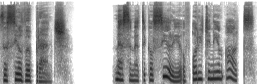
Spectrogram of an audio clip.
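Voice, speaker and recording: A woman's voice: on the high side, darkish tone, dry recording, clean studio sound. A woman voicing a bookish, thoughtful young scholar in a video game, reflective and formal. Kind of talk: video game character voice lines.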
